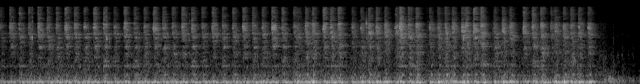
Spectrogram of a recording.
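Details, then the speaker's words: 1987 Chevrolet Celebrity Eurosport 2.8 V6, 237k miles, cold start before catalytic converter install, raspy exhaust with fuel smell; V6 runs unevenly, stumbling and lurching then dying; rough cold running, owner doubts head gasket (no milkiness, no coolant loss). "Okay, so it's not wanting to run right today. Oh, for Pete's sake."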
